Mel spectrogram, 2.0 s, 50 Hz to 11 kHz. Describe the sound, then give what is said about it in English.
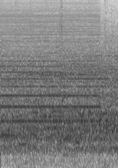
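The end-of-game buzzer in the Vegas arena as the Montreal Canadiens defeat the Vegas Golden Knights 4-1: a loud, steady electronic drone without a break for the full two seconds, harsh and harmonically rich, with a faint hiss of crowd noise underneath and no voices. “In Vegas, it's a buzzer, and the buzzer is a bad sound tonight for the home fans.”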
